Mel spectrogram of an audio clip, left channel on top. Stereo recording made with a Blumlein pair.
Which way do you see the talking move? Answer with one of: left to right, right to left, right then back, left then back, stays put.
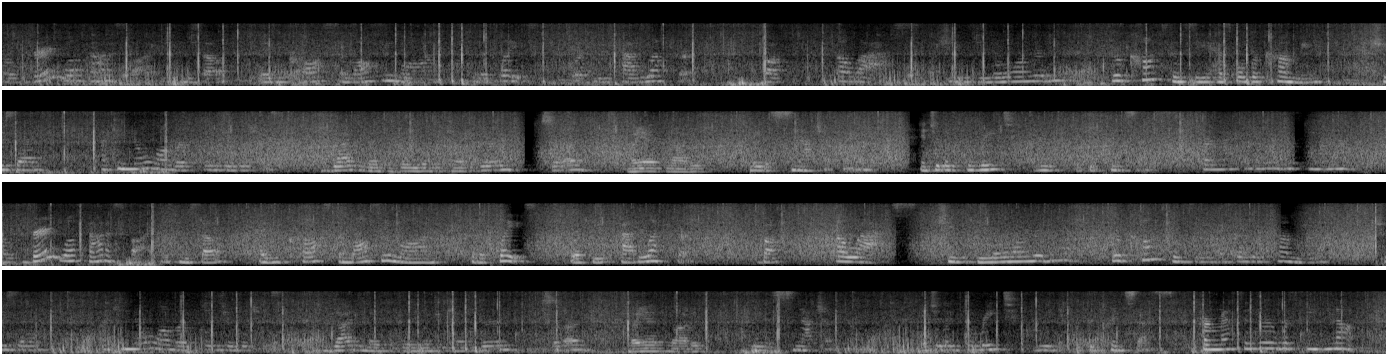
left then back.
